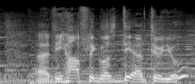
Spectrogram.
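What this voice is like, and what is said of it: Sinister fantasy villain voice. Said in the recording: “I do a pretty good Mouth of Sauron from Return of the King.”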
